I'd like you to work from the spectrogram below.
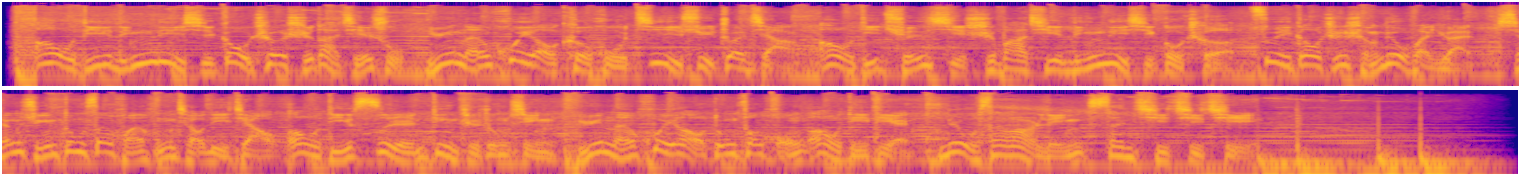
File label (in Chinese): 男 广告; 汇奥奥迪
